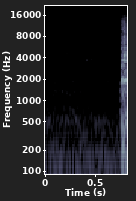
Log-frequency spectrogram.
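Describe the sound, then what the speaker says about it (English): A single harsh cough from a man with a bad cold bursts out at the very end after near silence, loud and close. "excuse my cough"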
